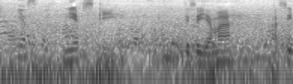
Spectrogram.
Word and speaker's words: Nevsky: ¿Sí es Nevsky la pronunciación? Nevsky.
